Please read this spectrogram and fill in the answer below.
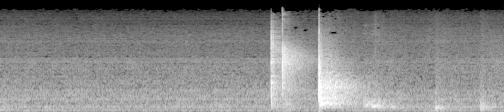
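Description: Snooker shot: the cue tip clicks against the cue ball and, a split second later, the cue ball clicks into the blue. About half a second after that comes the loudest knock, with a short rattling decay, as the blue drops into a pocket, then a few softer knocks as the cue ball comes off the cushions.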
